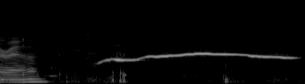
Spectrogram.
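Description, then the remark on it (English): A short vocal sound, then a steady whistle imitating a police siren, gliding slowly upward and easing back down over about two seconds. “Would you ever do the the, the police siren with a whistle?”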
